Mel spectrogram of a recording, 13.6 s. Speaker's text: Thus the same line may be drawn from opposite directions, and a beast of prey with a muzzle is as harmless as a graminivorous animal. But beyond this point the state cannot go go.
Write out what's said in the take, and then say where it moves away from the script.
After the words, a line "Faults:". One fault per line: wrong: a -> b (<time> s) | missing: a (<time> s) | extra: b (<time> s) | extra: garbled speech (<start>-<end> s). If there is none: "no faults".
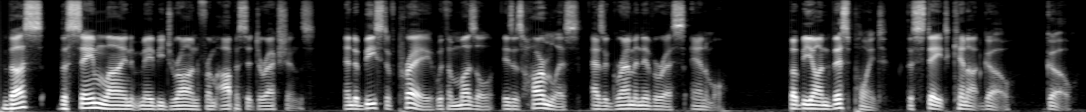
Thus the same line may be drawn from opposite directions, and a beast of prey with a muzzle is as harmless as a graminivorous animal. But beyond this point the state cannot go go.
Faults:
no faults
